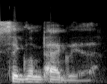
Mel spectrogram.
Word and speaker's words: Sciglimpaglia: everyone's wondering when you say my name is sigmund Paglia because I know that that's like a really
